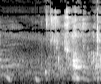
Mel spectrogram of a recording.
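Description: Water being poured out and splashing, heard through a phone's speaker as a clip plays back, growing louder and busier over the second half, with brief voice sounds.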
